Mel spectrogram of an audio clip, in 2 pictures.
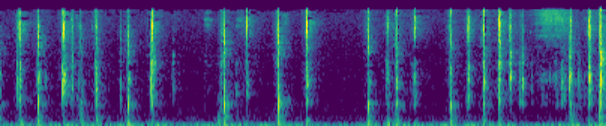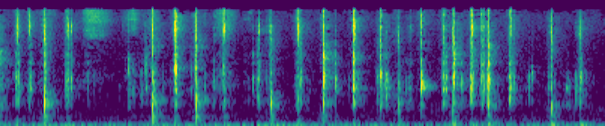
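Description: Fingertips with short nails press and tap rapidly on the backlit mechanical-style keys of a Razer Tartarus Chroma, a small one-handed plastic gaming keypad. Sharp, dry clicks and clacks follow one another in quick, irregular bursts, each dying away almost instantly. A low, steady hum sits underneath.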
